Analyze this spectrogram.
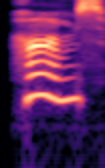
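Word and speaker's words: Hermès: Herms, for example, retains its French pronunciation with a silence and a nasalized vowel, a far cry from how it might be casually read.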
